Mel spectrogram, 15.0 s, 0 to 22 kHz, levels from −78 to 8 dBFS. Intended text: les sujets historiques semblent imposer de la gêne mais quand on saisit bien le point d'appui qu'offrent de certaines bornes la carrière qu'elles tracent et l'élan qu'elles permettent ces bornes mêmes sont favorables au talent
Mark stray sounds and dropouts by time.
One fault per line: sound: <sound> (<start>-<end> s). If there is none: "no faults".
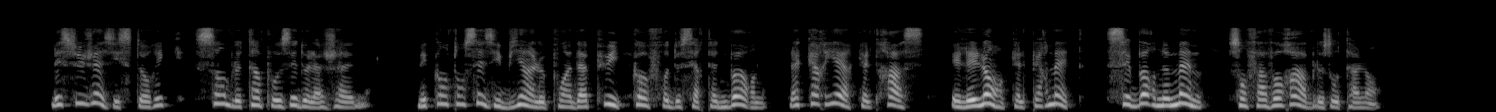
no faults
